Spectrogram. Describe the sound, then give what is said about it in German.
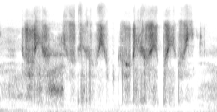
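A woman whispers into someone's ear in a soft, breathy rush of unvoiced syllables, several short bursts strung together over about three seconds with no audible voiced speech. “Ah, und dann flüsterte sie Balla Balla was ins Ohr, was Herr Dumdum nicht hören konnte.”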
